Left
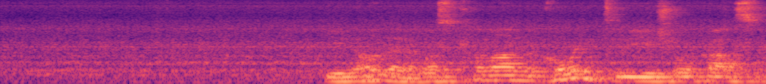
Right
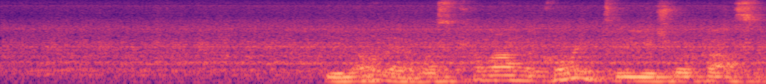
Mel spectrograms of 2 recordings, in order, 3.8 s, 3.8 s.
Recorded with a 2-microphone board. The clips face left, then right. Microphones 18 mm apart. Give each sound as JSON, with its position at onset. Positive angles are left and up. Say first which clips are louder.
{"t": 1.6, "sound": "a man speaking", "louder": "even", "side_deg": -25, "distance_m": 1.8}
